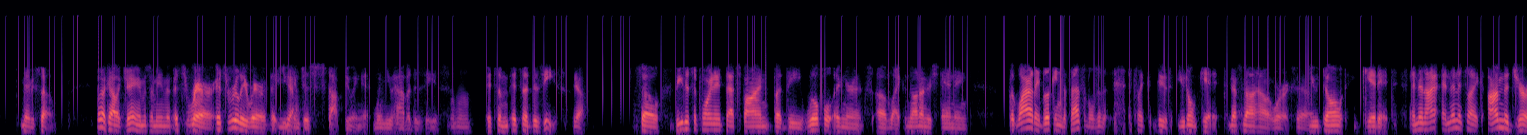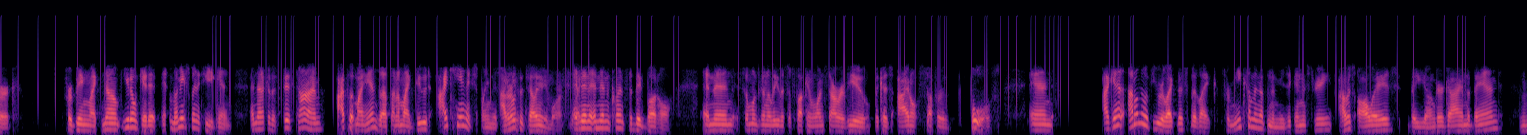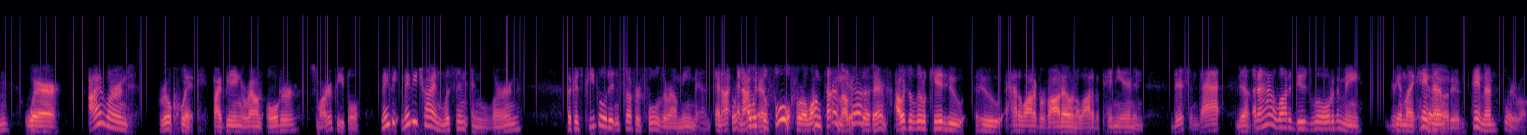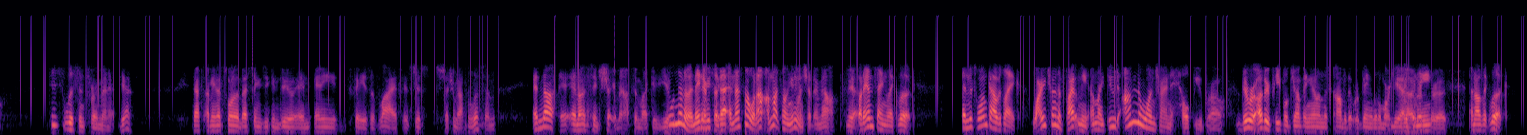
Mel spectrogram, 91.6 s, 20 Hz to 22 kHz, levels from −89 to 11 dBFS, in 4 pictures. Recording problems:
phone-call audio; poor line; nothing above 3 kHz
crackle, like an old record; faint; 25 dB below the speech

